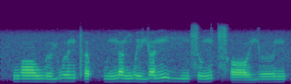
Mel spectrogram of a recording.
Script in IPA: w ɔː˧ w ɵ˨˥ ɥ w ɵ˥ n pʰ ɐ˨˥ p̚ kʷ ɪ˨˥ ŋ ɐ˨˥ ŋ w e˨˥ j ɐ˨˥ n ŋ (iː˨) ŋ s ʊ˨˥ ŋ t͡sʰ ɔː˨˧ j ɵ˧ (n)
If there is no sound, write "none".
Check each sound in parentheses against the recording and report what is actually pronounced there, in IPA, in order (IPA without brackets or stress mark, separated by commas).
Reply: iː˨, n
